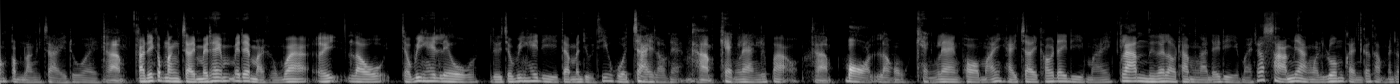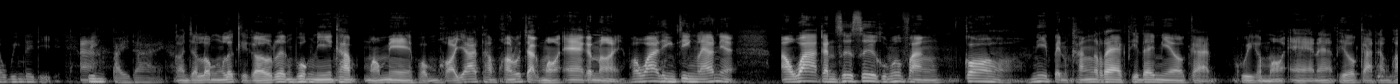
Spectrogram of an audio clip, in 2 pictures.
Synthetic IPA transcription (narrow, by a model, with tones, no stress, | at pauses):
ɔ˥˩ŋka˧mla˧ŋt͡ɕa˧jdu˥˩əjkʰa˦˥pkʰaː˨˧˩niː˦˥ka˧mla˧ŋt͡ɕa˧jma˥˩jda˥˩jma˥˩jda˥˩jmaː˨˦jt̪ʰɯ˩˦ŋwaː˥˩hɤ˦˥jɾa˧wt͡ɕa˨˩wi˥˩ŋɦa˥˩jle˧wɾɯː˩˦t͡ɕa˨˩wi˥˩ŋɦa˥˩jdiː˧t̪ɛː˨˩ma˧njuː˨˩t̪ʰiː˥˩hu˨˩˦ɐt͡ɕa˧jɾa˧wni˥˩ɐkʰa˦˥p̚kʰɛ˩˦ŋɾɛː˧ŋɾɯː˦˥pla̰ː˨˩wkʰppɔː˨˩t̪̚ɾa˧wkʰɛ˩˦ŋɾɛː˧ŋpʰɔː˧ma˦˥jɦaː˩˦jt͡ɕa˧jkʰa˦˥˩wdaː˥˩jdiː˧ma˦˥jklaː˥˩mnɯ˦˥ɐɾa˧wt̪ʰa˧mŋaː˧nda˥˩jdiː˧ma˦˥jt̪ʰɛː˦˥˩saː˩˦mjaː˨˩ŋma˧nɾu˥˩əmka˧nkɔː˥˩t̪ʰa˧mha˥˩jɾa˧wi˥˩ŋdaː˥˩jdḭː˧ | a˧wi˥˩ŋpa˧jdaː˥˩jkʰḁ˦kɔː˨˩nt͡ɕa˨˩lo˧˩ŋlɤː˦˥˩kːi˨˩ka˨˩ɾɯ˥˩əŋpʰu˥˩ək̚niː˦˥kʰɾa˦˥p̚mɔː˩˦meː˧pʰo˩˦mkʰɔː˩˦jaː˥˩t̪ʰːa˧mkʰwaː˧mɾuː˦˥t͡ɕa˨˩k̚mɔː˩˦ʔɛː˧ka˧nːɔ̰˨˩jpʰɾɔ˦˥waː˥˩t͡ɕi˧ŋt͡ɕi˧ŋlɛː˦˥wni˥˩ə | ʔa˧wwaː˥˩ka˧nsɯː˥˩sɯː˥˩kʰu˧npʰuː˥˩fa˧ŋkɔː˥˩niː˥˩pe˧nkʰa˦˥ŋɾɛː˥˩k̚t̪ʰiː˥˩daː˥˩jmiː˧ʔoː˧ka̰ː˨˩t̪̚kʰu˧jka˨˩p̚mɔ̰ː˩˦ʔɛː˧na˦˥ha˦˥t̪ʰɯː˩˦ʔoː˧kaː˨˩t̪ʰːa˧mkʰa˧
